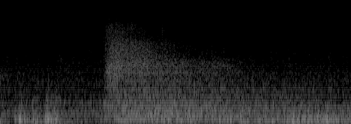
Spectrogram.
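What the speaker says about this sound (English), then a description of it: "Just thundering." A thunderstorm in Zelda: Breath of the Wild brings a sudden low roll of thunder that swells and then sustains as a steady broadband rumble over rain-like noise, with no talking.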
